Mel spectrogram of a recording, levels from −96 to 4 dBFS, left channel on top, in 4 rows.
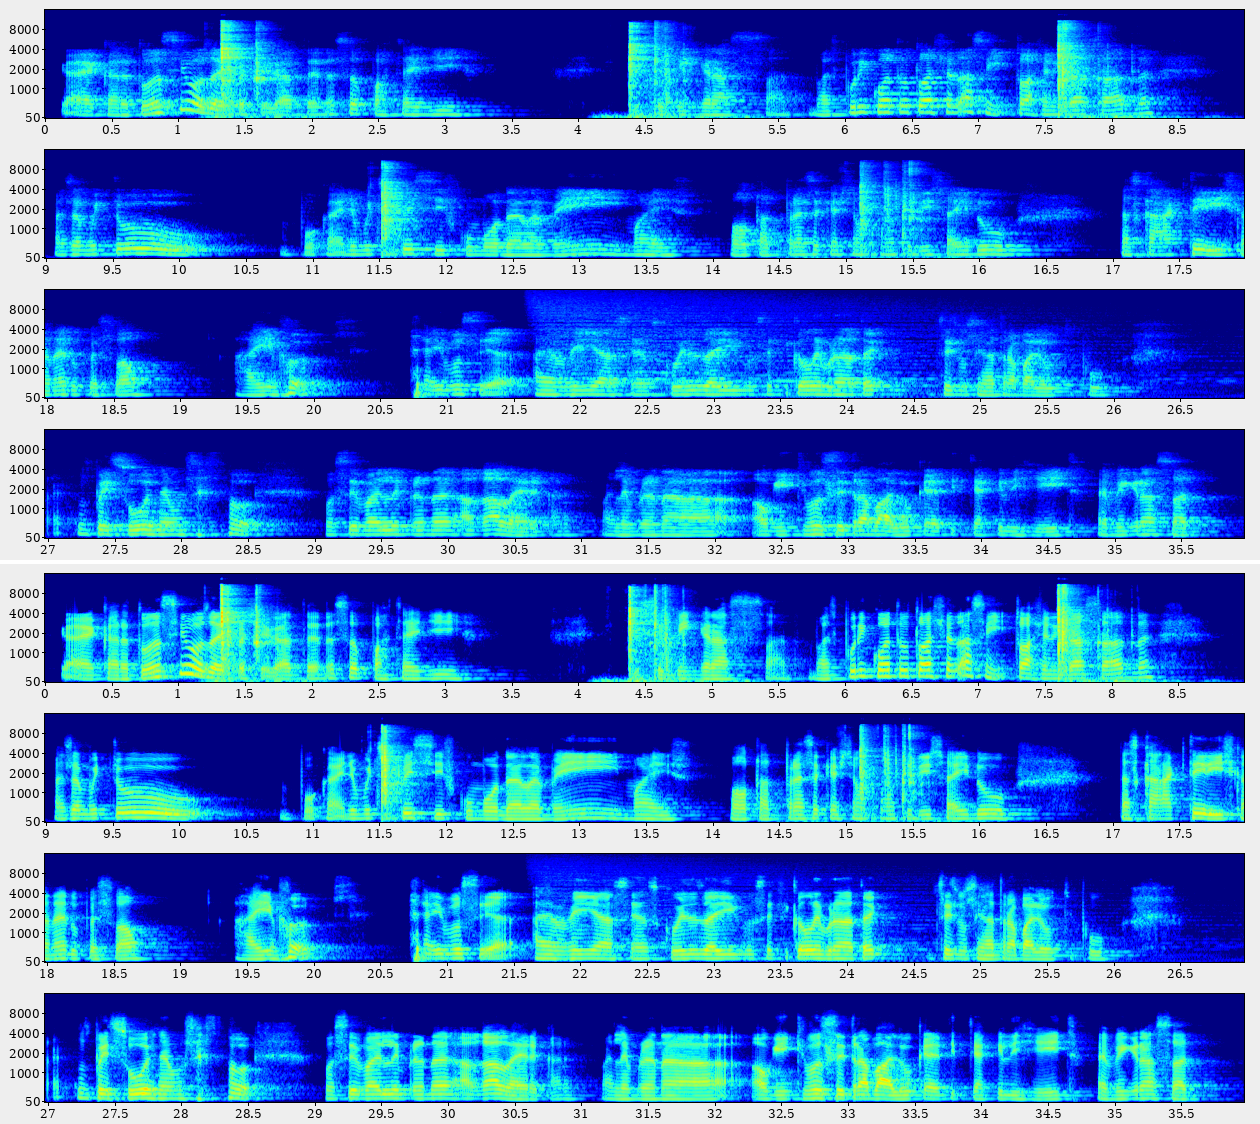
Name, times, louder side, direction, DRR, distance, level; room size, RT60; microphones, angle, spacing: voice 1, 0.1-3.2 4.4-8.6 9.1-10.1 10.8-13.8 14.1-16.7 17.1-18.7 19.4-20.3 20.7-24.3 24.7-25.6 25.8-26.4 27.2-35.6, right 6 dB, 90° right, 14 dB, 0.5 m, -41 dB
sound 1, 1.2-2.1 4.1-5.3 7.5-8.8 11.4-11.8 14.5-16.1, right 6 dB, 25° right, 0.4 m, -39 dB
sound 2, 21.6-28.0, left 3 dB, 15° left, 1.3 m, -62 dB
7.9 x 5.8 x 5.0 m, 0.84 s
head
